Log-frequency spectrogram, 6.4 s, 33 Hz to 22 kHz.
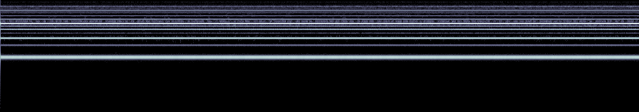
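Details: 2017 Lexus NX 200t with new battery after a reversed-polarity jump-start sparked: steady unbroken electronic dashboard warning tone, no engine; starter won't crank on start button; locks, signals, high beams work, fan, parking brake, transmission dead.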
